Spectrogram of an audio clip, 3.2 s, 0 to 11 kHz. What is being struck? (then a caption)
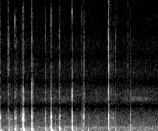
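Plastic laptop keyboard. Fingertips tap the keys of a dark plastic laptop keyboard at a slower pace, giving about 12 short, dry clicks in an uneven rhythm. Each tap has a soft low thump with a brief bright click and almost no ring.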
